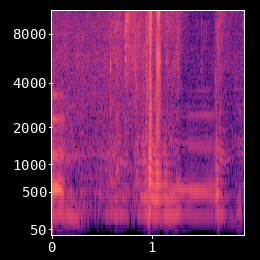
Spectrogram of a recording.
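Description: Honey bees buzz at a large open beehive, a close, dense droning hum with a few louder swells as individual bees pass near.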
